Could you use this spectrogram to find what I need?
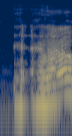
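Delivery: shy, hesitant, soft, timid voice. Voicing an unseen figure behind a door: timid, hesitant voice. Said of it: "a voice just very timidly ask".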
